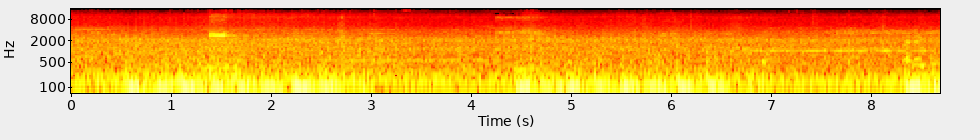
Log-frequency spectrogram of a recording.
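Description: Road traffic noise heard from a moving vehicle, with a low rumble that swells and fades unevenly.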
